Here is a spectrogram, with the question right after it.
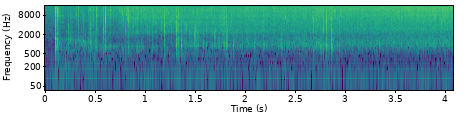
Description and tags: pouring soda in a cup
soda, pouring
